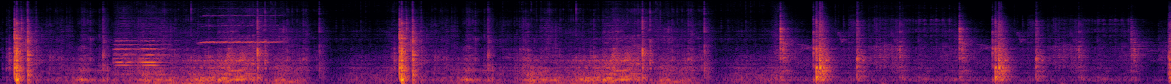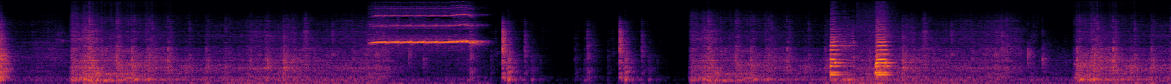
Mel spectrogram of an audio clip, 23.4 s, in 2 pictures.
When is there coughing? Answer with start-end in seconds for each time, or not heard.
not heard.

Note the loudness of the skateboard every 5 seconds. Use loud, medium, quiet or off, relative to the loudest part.
loud, loud, medium, quiet, quiet.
